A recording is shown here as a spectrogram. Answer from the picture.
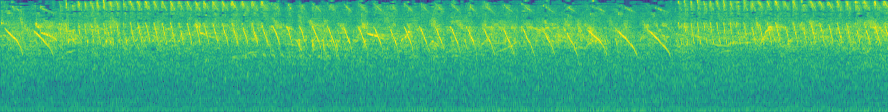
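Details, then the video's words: Male Oriental white-eye song, a fast, continuous run of thin, high twittering notes, rising and falling, with a steady background hiss. "TERAPI PLECI"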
